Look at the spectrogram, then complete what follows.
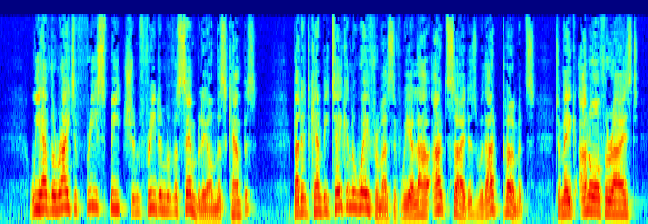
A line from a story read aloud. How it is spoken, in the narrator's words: called out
